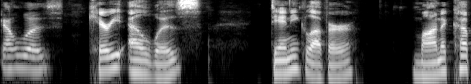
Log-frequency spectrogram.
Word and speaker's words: Elwes: It stars Carrie Elway. Is that how you say it? I think Elwes.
